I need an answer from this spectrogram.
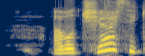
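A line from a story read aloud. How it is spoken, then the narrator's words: Sighing again. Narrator (Russian): вздохнул снова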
